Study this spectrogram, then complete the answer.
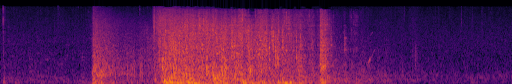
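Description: A fire bursts into flame with a loud whooshing roar.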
